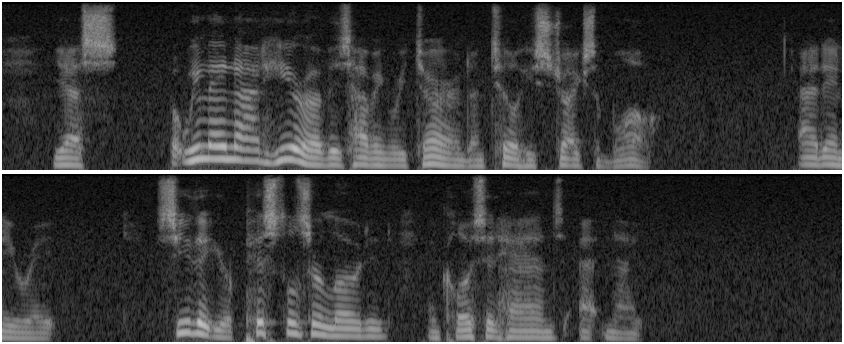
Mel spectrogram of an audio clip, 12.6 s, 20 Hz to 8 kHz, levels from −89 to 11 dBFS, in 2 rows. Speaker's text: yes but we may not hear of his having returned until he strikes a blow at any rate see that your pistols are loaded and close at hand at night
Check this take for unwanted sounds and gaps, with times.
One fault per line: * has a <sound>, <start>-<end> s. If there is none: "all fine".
all fine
